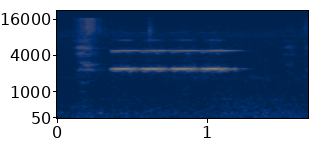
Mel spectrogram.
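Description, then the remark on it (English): An alarm sounds in four quick, even high-pitched electronic beeps that run together into a pulsing tone for about a second, with no voices over it. “That was some alarm going off that I've generated by admitting I've got a season ticket.”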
